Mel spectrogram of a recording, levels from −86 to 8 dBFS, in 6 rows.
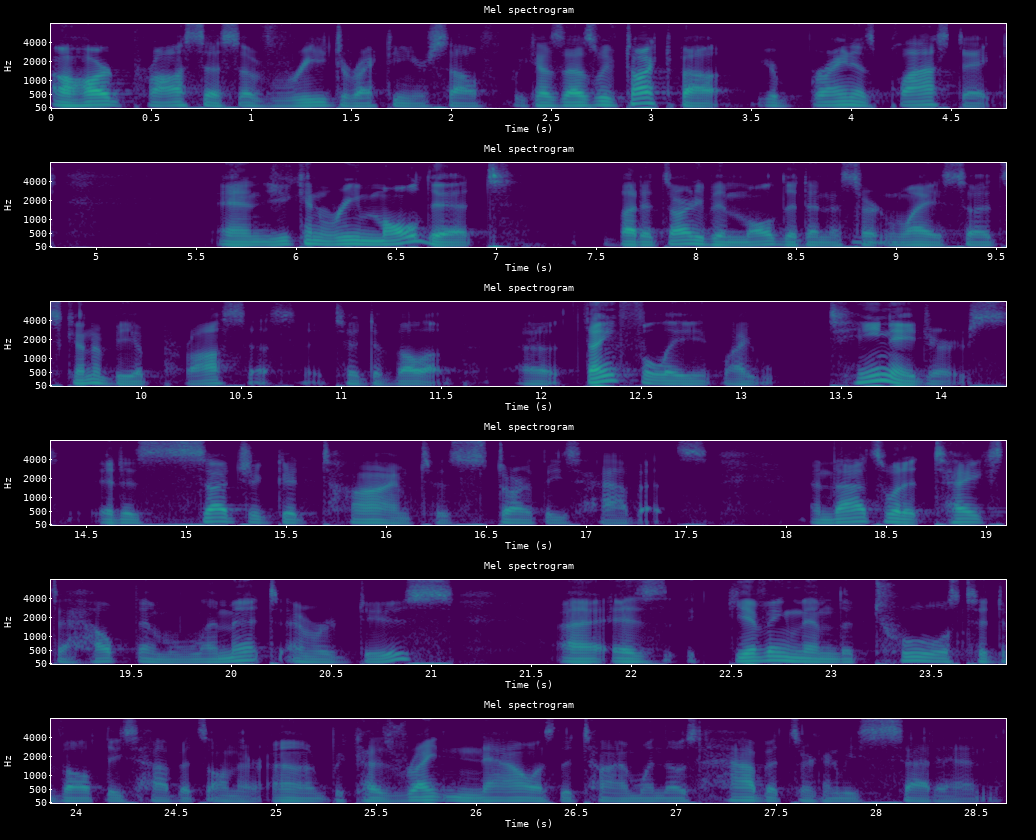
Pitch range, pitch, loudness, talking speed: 95-115 Hz, 105 Hz, -44 LUFS, 195 wpm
